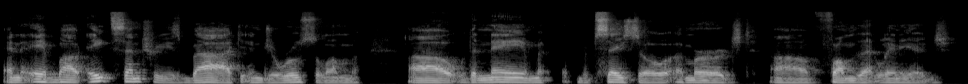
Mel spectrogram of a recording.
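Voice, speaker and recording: An older man from Palestine, answering oral history interview questions in a measured way with many hesitations. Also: low-pitched, warm tone. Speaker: interviewee, archive creator.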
